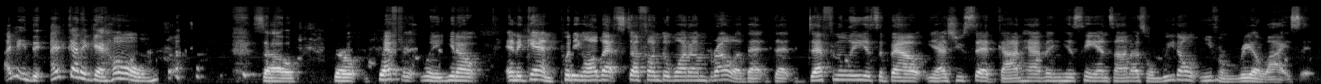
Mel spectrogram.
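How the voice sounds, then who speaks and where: A woman's voice: fairly low pitch, lively intonation, normal speed. A woman host with a New England accent chatting on a livestream and greeting viewers. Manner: warm chatty host reading viewer comments. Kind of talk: casual livestream talk show.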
